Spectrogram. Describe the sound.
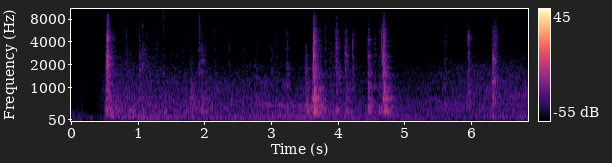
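A metal mailbox being opened gives a few sharp, quiet clicks and light rattles, spaced out over a low steady background hiss.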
